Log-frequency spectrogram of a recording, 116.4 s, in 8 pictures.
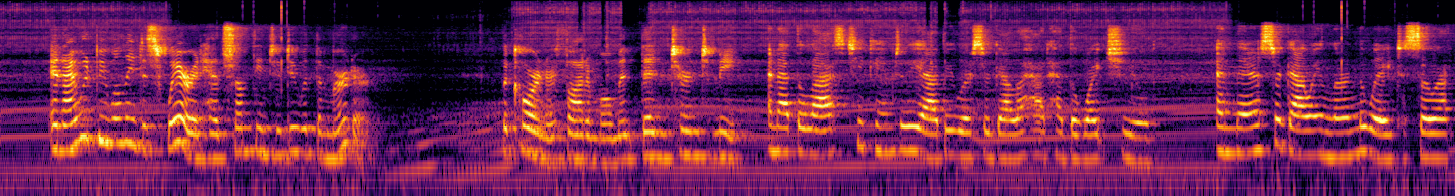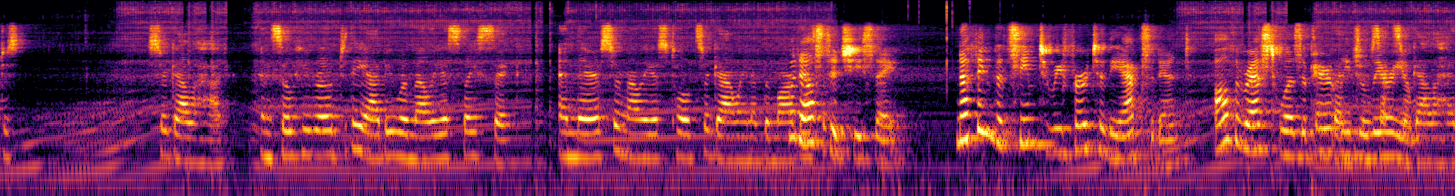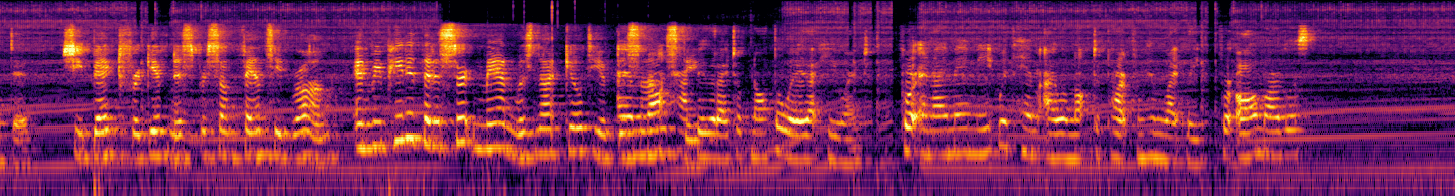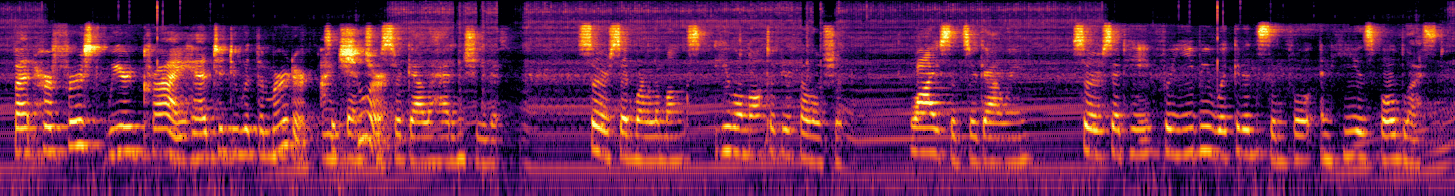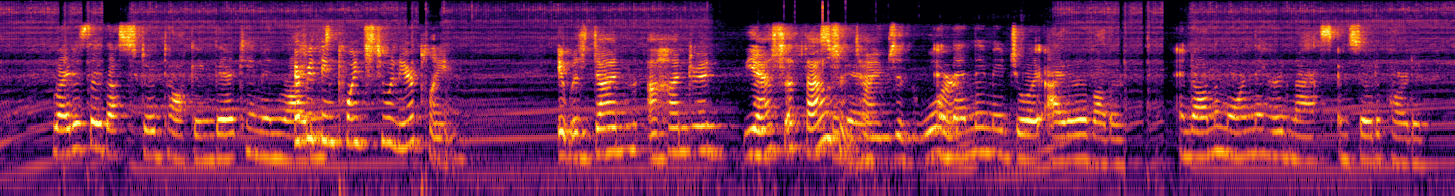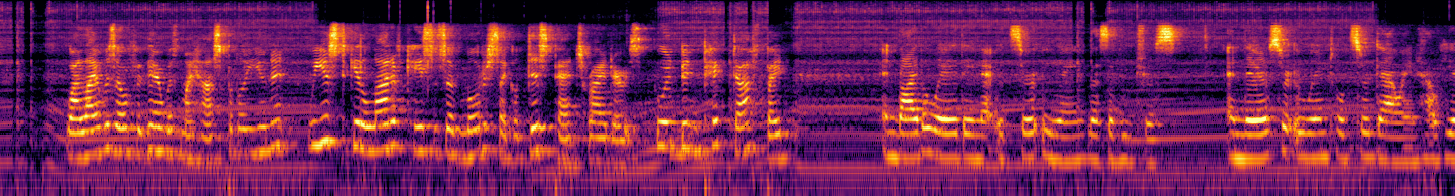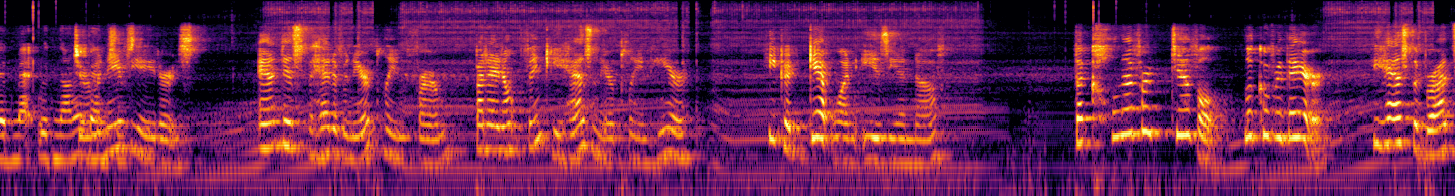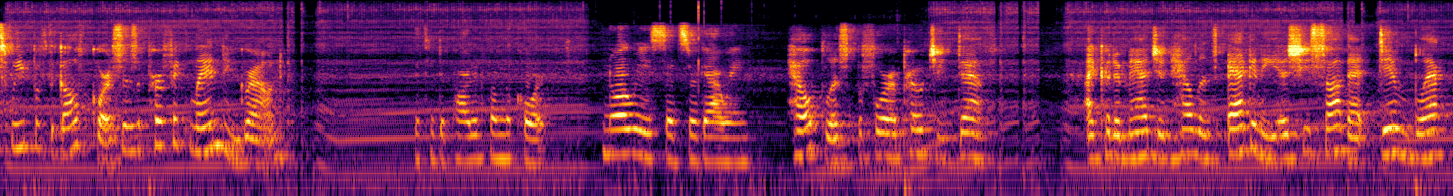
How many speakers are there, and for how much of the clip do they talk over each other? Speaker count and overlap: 2, about 5%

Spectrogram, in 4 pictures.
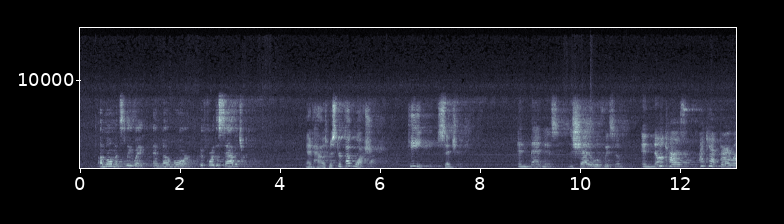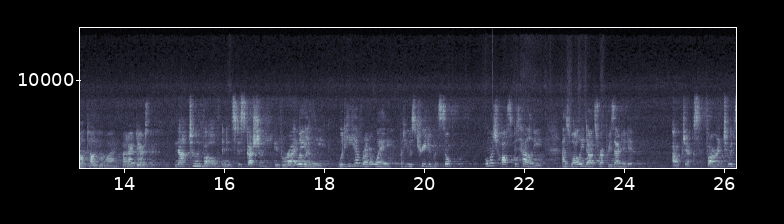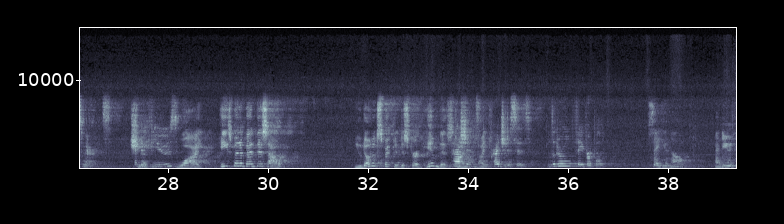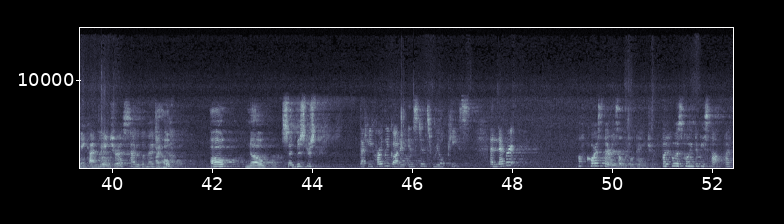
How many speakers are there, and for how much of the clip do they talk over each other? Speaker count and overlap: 6, about 8%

